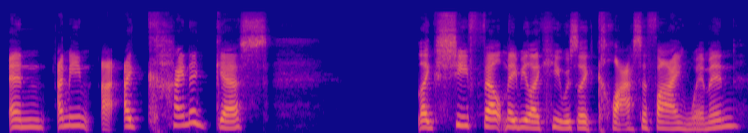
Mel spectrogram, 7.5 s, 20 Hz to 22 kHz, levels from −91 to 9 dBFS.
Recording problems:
none

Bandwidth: 14.5 kHz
